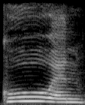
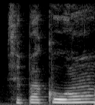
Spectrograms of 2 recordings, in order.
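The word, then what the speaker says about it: 公園: Koen. 4 syllabes. Donc d'abord on allonge le O du ko et ensuite on termine par e, et le est une syllabe à part entière. C'est pas koan ou koan, mais koen, voilà.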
